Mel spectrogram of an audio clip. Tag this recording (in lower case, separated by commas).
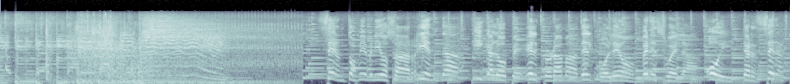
music, speech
